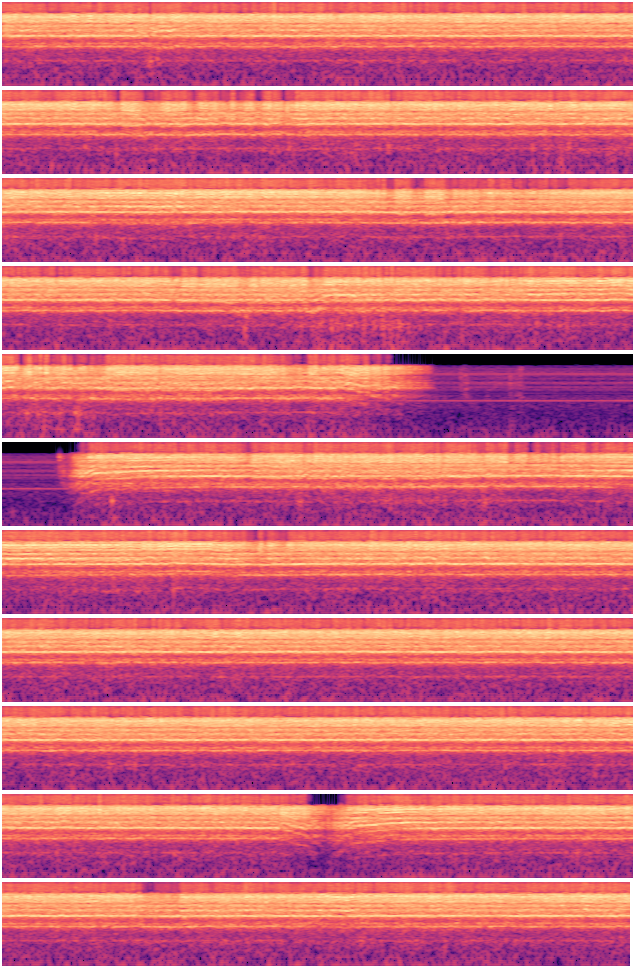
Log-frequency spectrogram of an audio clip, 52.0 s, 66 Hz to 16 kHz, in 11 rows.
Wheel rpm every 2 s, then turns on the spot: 230, 230, 230, 230, 240, 230, 230, 230, 220, 230, 190, 0, 170, 220, 220, 230, 240, 230, 230, 230, 240, 240, 180, 230, 230, 230.
none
